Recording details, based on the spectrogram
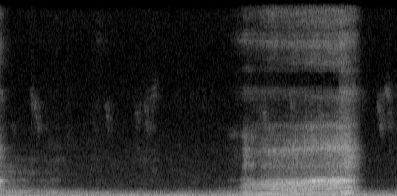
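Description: Quiet breathing, then one loud rattling snore on the in-breath lasting about a second and a half, with faint room noise.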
